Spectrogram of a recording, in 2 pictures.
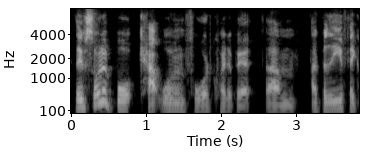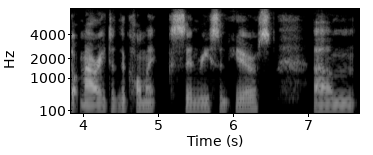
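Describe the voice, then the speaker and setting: A man co-hosting a podcast, speaking in a measured way and often searching for the right words. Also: mid-range voice, no room sound, dull audio. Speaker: podcast co-host. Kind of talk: casual podcast discussion.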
